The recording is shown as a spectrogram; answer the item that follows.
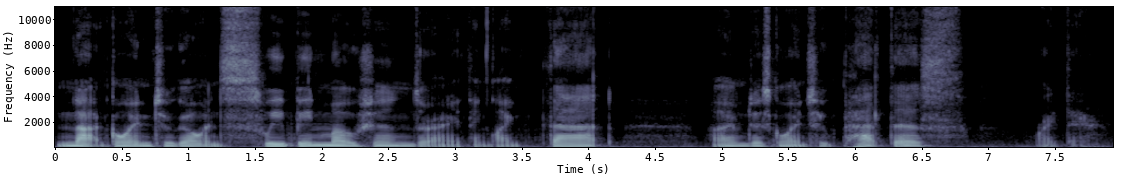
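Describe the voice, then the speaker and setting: Whispering at a very slow pace, a man speaks with an American accent. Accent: southern accent, comes out now and then. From US South. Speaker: beauty vlogger. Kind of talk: makeup tutorial. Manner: animated.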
